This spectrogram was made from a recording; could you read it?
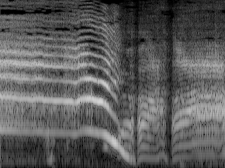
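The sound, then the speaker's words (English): A voice imitates a child screaming: a loud, high-pitched wail that holds, swoops downward, then breaks into two shorter cries, with no other sounds around it. “And that is the moment that child will scream to high heaven.”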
